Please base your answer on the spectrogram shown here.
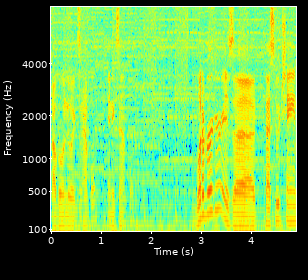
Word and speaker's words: Whataburger: Right, Whataburger. Depending on how ghetto you want to pronounce it, you could say Waterburger. I've heard that before. I don't like that, though.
